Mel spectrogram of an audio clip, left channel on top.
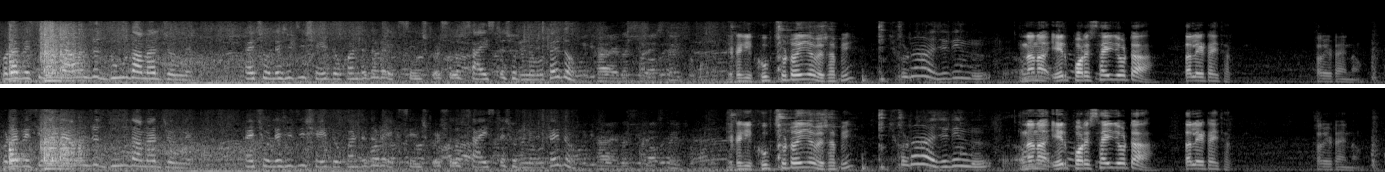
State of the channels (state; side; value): normal; both; correlation 0.47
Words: ওটা বেসিক্যালি আমাদের দুধ আনার জন্য, তাই চলে এসেছি সেই দোকানটাতে, ওরা এক্সচেঞ্জ করে শুধু সাইজটা ছোট নেবো, তাই তো? এটা কি খুব ছোট হয়ে যাবে সাপি? ছোট না, যেদিন না না এর পরের সাইজ ওটা, তাহলে এটাই থাক, তাহলে এটাই নাও।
